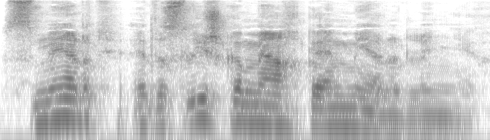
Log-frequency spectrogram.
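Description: A man's voice: low-pitched, sing-song, full character voice. A man voicing a cruel, gloomy alien captain who writes poetry, with a grating voice. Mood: brooding. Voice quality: grating, slow and heavy.

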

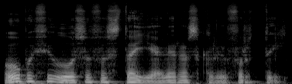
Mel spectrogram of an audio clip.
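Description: A man narrating an audio drama in an expressive, theatrical way. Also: low-pitched, unhurried.

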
